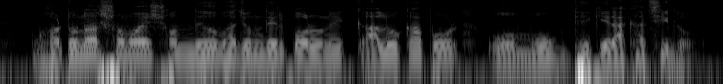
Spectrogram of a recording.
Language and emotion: Bengali, neutral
